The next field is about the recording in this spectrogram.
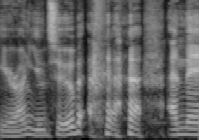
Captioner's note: laughs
